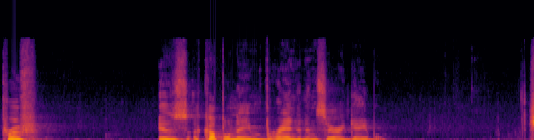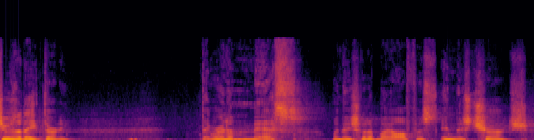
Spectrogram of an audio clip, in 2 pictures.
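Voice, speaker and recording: A male pastor preaching a direct sermon in a church, moving between quiet asides and shouted emphasis. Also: a little high, fairly even intonation, a little slow, vocal fry, pauses often. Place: church sanctuary.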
